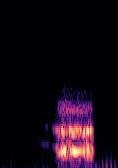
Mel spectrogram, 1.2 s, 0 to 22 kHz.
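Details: Single short, rough roar of a Carpathian red deer stag in the Bucovina mountains of Romania during the September 2022 rut; a brief throaty blast with a faint low rumble after it.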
